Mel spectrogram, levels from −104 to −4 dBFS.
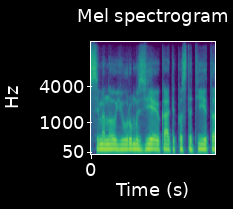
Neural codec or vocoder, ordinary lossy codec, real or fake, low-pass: autoencoder, 48 kHz, 32 numbers a frame, DAC-VAE, trained on Japanese speech; Opus, 64 kbps; fake; 14.4 kHz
